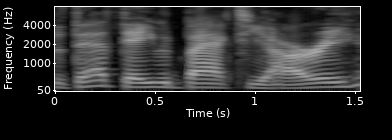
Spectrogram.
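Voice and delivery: put-on heavy Wisconsin accent, laid on thick. Act out a guy in front of you asking about a downed lineman, in a big, thick Wisconsin accent. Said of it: "in a big, thick Wisconsin accent in front of me goes".

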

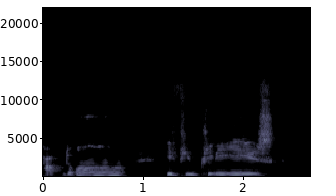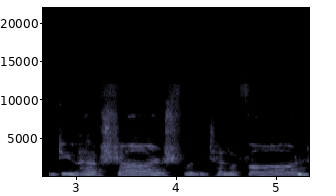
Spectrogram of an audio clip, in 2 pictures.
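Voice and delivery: strong, distinct put-on French accent. Retelling a man asking for change for the telephone, in a distinct french accent. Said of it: "a very distinct French accent saying".

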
